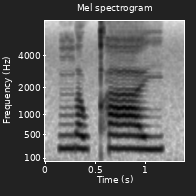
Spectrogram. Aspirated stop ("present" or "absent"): present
